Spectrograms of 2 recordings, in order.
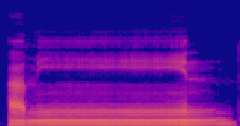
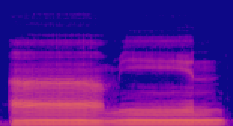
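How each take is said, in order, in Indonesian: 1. Vokal pertama adalah a pendek. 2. Vokal pertama adalah a panjang. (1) "dibaca pendek" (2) "Yang pertama dipanjangkan"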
